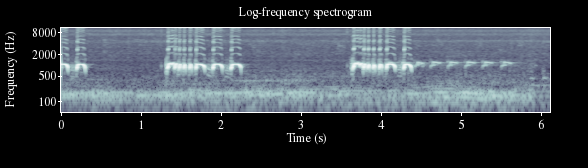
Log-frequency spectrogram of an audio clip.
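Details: Zebra dove, local perkutut, song used as a master recording to prompt reluctant doves to sing, raise breeding drive and lure birds; three bursts of rapid bubbling coos, the last trailing into a series of softer clipped notes.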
